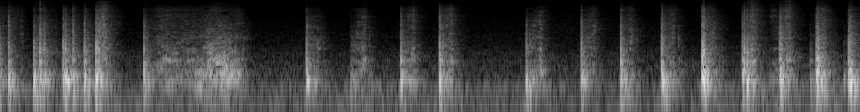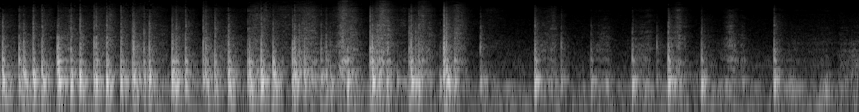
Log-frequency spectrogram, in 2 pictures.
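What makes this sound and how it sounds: Fingertips and nails rapidly tap and trace across the printed lid of a large, flat, hollow cardboard Game of Life board game box. Quick, dry taps with a hollow low-mid tone and bright nail clicks fall in fast irregular bursts, with brief scratchy brushing strokes between them. Each tap dies away almost instantly.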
